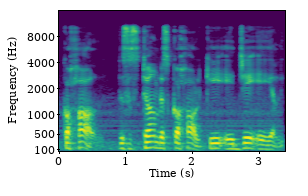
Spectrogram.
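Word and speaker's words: Cajal: cells are of qahal this is termed as qahal kaj al it's not not pronounced as kajam it is called interstitial cells of qahal so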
